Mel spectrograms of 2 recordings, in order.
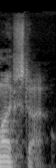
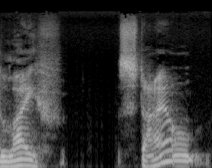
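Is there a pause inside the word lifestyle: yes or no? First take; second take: no; yes. First: It is said smoothly with no pause inside. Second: It is said with a pause between life and style. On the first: It is the ordinary, plain way anyone says it. The speaker calls it wrong. "Any yahoo can lifestyle" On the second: It is the stylish way that takes panache. The speaker calls it right. "It has no style without a pause between style and life"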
